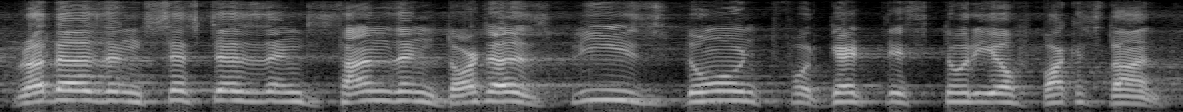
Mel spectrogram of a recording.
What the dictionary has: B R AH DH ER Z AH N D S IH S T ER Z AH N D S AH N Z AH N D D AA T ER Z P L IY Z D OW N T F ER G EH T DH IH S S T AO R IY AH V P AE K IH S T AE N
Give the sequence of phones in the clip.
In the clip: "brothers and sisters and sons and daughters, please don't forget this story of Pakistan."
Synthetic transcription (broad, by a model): B R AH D ER Z AH N D S IH S T ER Z AH N D S AH N Z AH N D D AA T ER Z P L IY Z D OW N T F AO G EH T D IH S S T AO R IY AH V P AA K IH S T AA N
